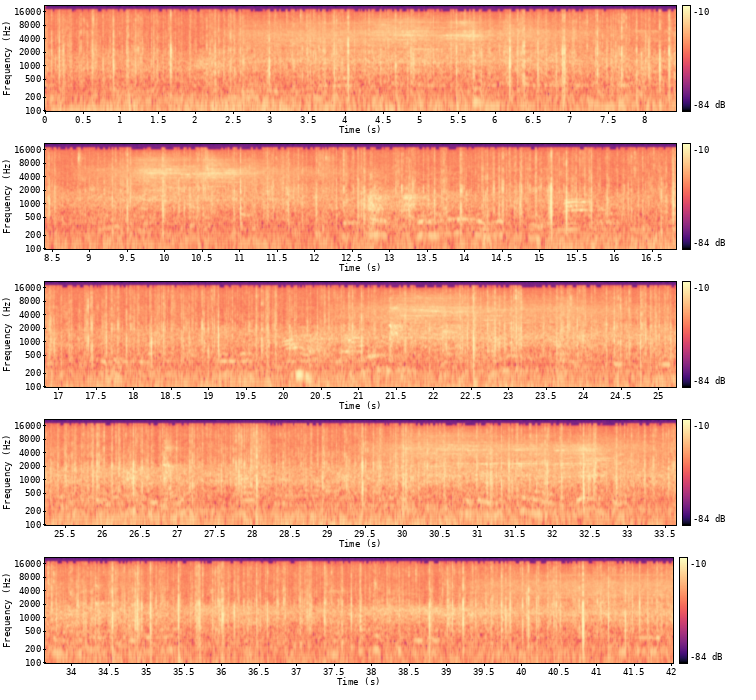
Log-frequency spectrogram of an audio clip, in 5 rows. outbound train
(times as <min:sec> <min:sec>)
0:08.9 0:13.4, 0:29.1 0:35.1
